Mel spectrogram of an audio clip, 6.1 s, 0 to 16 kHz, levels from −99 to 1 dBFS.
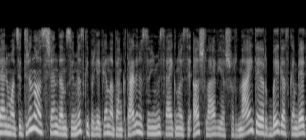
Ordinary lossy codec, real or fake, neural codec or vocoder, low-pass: MP3, 96 kbps; fake; codec, 16 kHz, 16 kbps, FreqCodec, larger model; 7.2 kHz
